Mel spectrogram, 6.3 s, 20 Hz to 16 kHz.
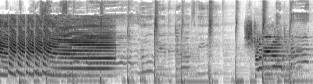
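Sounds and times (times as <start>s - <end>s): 
loud blaring air horn blast: 0.0s - 2.4s, 5.1s - 6.0s
thumping beat with sharp percussive hits: 0.0s - 2.4s.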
